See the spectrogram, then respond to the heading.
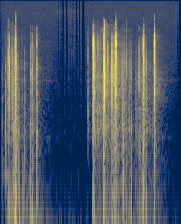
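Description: A bowl heaped with small, hard, sugar-shelled peanut M&Ms is stirred and tapped with a thin wooden stick. Two bursts of bright, dry clicking and rattling are heard, with short sharp ticks and almost no ring, separated by a pause of about one second.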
